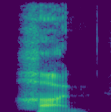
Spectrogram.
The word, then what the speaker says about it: 寒: Next is this one, han, pronounced han.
